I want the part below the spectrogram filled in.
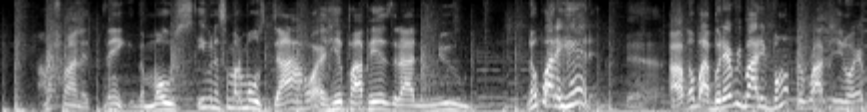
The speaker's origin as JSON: {"language": "English", "town": "Florence", "region": "South Carolina", "country": "United States", "tie": "born or raised there", "said": "Went to Ray's Records right there in my hometown, Florence, South Carolina."}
